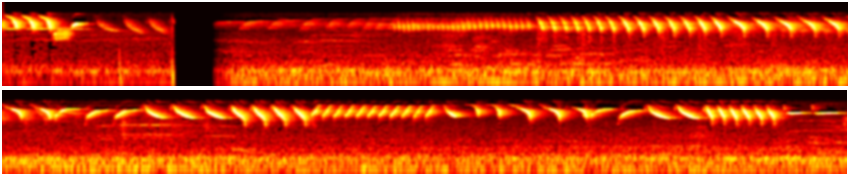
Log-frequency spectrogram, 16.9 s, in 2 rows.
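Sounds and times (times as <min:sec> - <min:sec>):
Atlantic canary singing: 0:00.0 - 0:16.9.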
